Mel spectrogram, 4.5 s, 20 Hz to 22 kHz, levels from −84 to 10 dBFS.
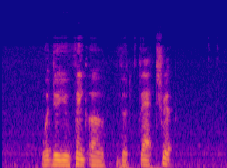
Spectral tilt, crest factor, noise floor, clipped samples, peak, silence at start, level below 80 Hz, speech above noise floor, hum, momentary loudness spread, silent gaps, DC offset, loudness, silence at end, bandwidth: -7 dB/octave; 18 dB; -52 dBFS; under 0.1%; -4 dBFS; 0.85 s; -46 dBFS; 33 dB; none; 12 LU; none; under 0.1%; -21 LUFS; 1.15 s; 9.2 kHz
